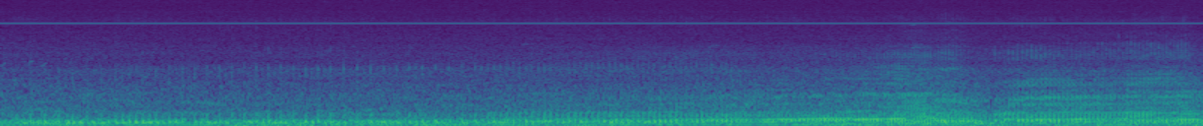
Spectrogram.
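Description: Steady low rumble of outdoor town traffic, with a motor vehicle engine growing louder from about five seconds in as it passes.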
